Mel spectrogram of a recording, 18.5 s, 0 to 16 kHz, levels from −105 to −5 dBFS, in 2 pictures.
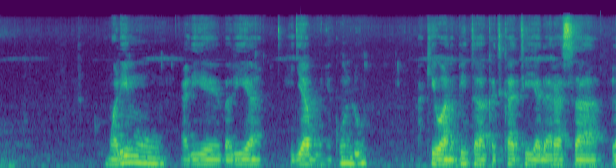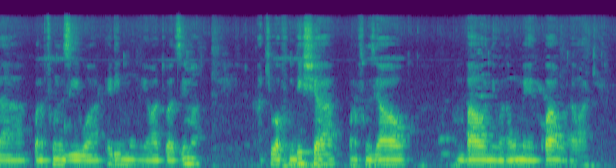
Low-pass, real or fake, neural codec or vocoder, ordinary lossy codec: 10.8 kHz; real; none; AAC, 64 kbps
